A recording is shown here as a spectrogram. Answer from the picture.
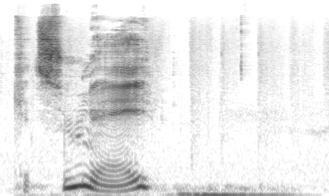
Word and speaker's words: kitsune: speak on your behalf is that Kitsune actually I've heard that word that's how I know it's pronounced like that Kitsune do this for free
